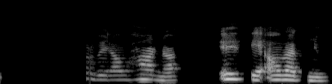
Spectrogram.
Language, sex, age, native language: Icelandic, female, 12, Serbo-Croatian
